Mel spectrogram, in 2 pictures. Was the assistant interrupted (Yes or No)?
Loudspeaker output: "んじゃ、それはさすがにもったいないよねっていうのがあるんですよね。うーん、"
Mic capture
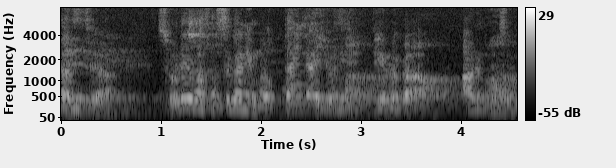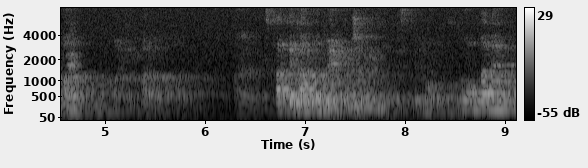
Yes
